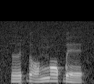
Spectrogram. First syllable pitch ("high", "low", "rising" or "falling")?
rising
